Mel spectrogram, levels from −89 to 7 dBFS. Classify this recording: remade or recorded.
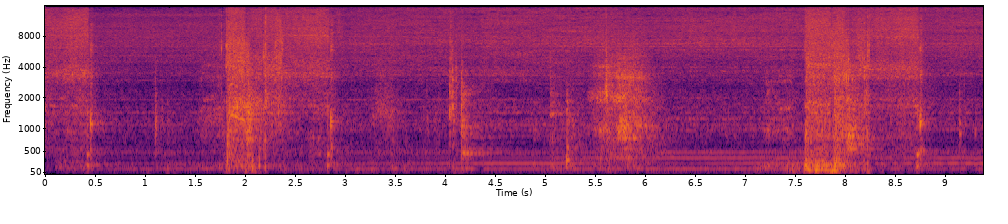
remade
